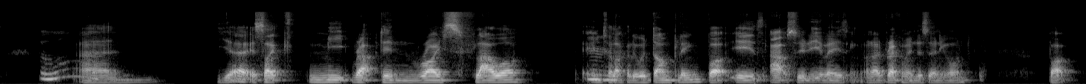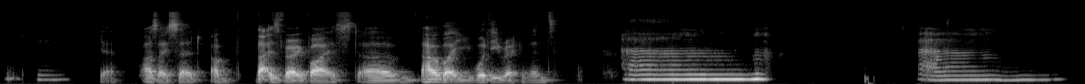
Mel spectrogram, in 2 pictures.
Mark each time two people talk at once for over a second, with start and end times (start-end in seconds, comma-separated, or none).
none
